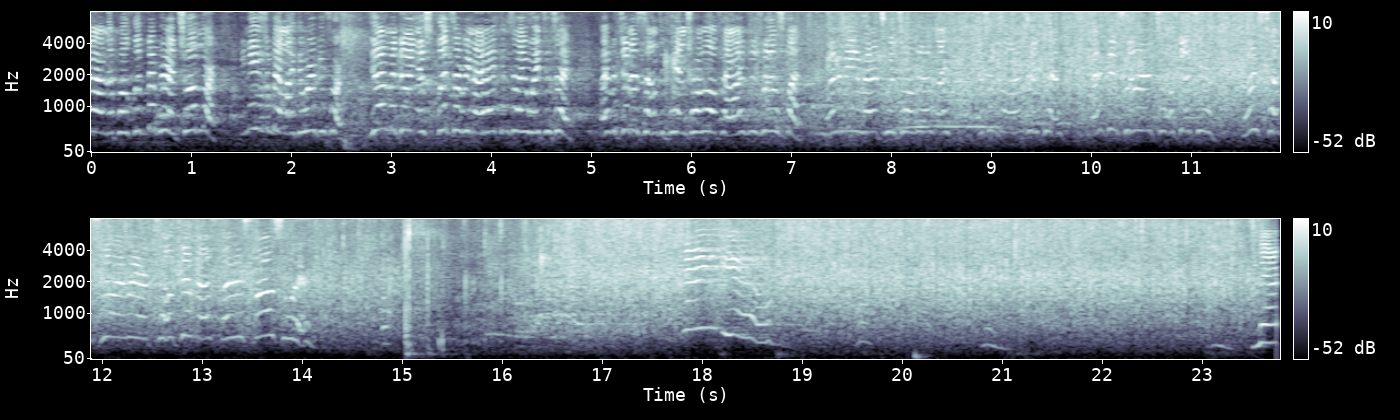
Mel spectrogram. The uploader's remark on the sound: the 1998 Just for Laughs Festival in Montreal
